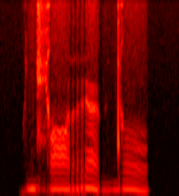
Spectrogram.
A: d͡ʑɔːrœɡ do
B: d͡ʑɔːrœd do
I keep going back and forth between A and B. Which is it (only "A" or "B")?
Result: A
